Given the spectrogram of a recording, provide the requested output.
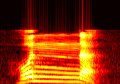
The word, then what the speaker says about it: hunna: Ha with dhamma, noon with shadda and fatta, hunna. Hunna. Hunna is also a pronoun.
